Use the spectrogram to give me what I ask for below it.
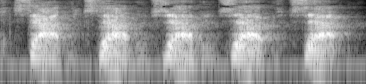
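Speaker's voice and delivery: short, loud, evenly punched words; sharp snaps. A narrator's reading. Boys frantically snap fingers, loud staccato words.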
